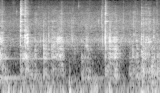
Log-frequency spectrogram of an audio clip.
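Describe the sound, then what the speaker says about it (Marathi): Onion frying in a pan for a freshly caught fish curry crackles with a soft continuous sizzle, broken by a few close spatula scrapes and knocks against the pan. "तर कांदा थोडासा भाजू देत, लगेचच भाजेल"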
